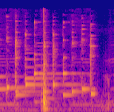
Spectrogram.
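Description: A smartwatch places a Bluetooth phone call, sounding a repeating electronic ringing tone of about ten quick, evenly spaced pips, moderately faint and clear of speech.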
